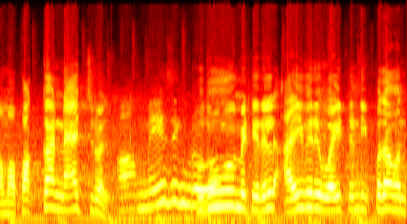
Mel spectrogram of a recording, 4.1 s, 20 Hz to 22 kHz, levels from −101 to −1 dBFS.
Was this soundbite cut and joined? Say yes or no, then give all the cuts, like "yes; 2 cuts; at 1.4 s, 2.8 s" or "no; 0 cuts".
yes; 1 cut; at 1.1 s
